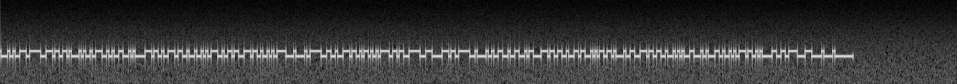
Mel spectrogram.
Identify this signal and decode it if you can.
TTY/TDD text telephone tones (45.45 baud Baudot), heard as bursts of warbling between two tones, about 400 Hz shift, 1600 Hz centre. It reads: … GFNWX APJNL JOKTP DELTM TKWWB PLSGW PYCUJ XIOMK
